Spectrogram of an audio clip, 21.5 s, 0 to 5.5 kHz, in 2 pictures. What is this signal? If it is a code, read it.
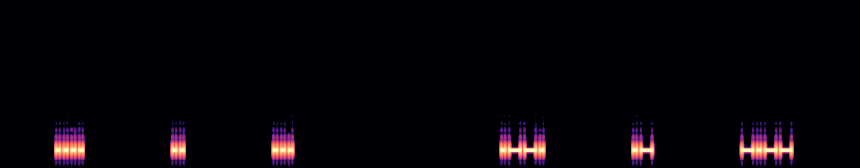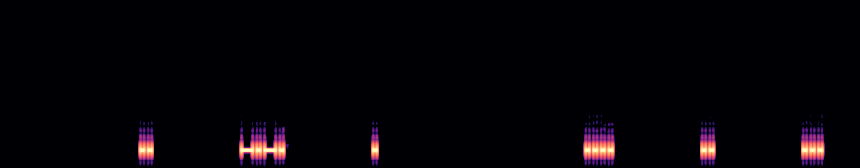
Morse code, heard as a keyed tone, about 25 wpm, spaced as for 7 wpm, 600 Hz. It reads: HIS PAY ICE HIS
